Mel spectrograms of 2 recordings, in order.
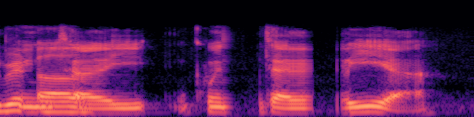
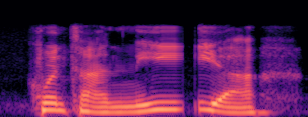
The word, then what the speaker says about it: Quintanilla: I don't know how to pronounce that last name. She Quintanilla. – Quintanilla.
